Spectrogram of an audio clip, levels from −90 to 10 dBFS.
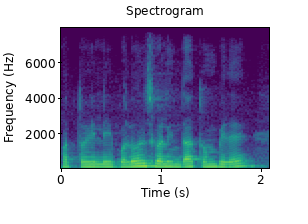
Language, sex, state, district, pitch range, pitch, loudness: Kannada, male, Karnataka, Bangalore, 135-145 Hz, 135 Hz, -15 LUFS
